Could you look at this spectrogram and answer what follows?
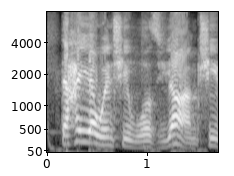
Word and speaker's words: Tahia: we know or tahiya let us say her name in the beginning like that tahaya when she was young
